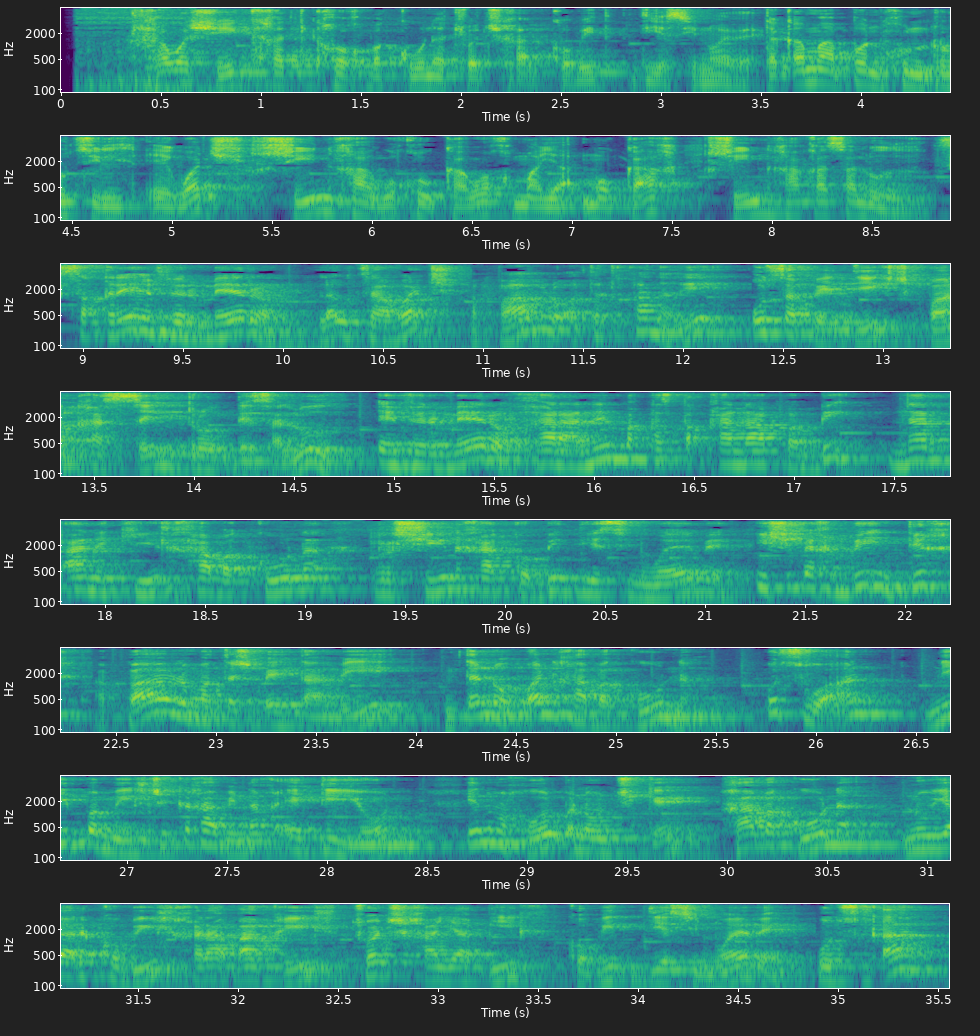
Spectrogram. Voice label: Spot Tzutujil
